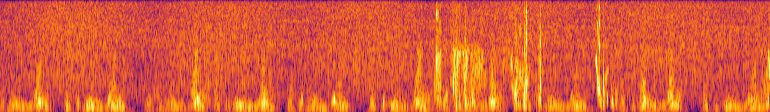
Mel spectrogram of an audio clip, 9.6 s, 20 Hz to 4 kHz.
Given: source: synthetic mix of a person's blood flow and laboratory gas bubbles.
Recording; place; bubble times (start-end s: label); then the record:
Doppler ultrasound of blood flow; precordium
5.41-6.09 s: bubbles
6.38-6.63 s: bubbles
6.67-6.81 s: bubbles
7.42-7.74 s: bubbles
7.99-8.09 s: bubbles
9.50-9.63 s: bubbles
From the record:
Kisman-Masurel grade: 223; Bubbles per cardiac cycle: several, 3 to 8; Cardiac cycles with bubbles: 10 to 50%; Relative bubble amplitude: loud (0.450 to 0.775); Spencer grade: 2 (many but less than half of the cardiac periods contain bubble signals, singularly or in groups); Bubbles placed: only in the low amplitude regions of the cardiac cycle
